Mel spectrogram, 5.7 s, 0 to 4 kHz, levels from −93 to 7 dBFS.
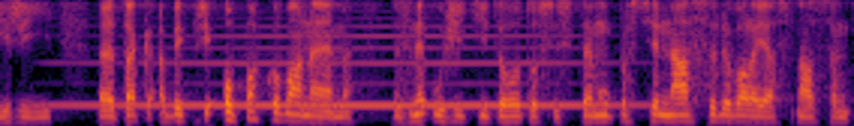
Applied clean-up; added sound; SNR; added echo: none; Wind instrument, woodwind instrument; 10 dB; none.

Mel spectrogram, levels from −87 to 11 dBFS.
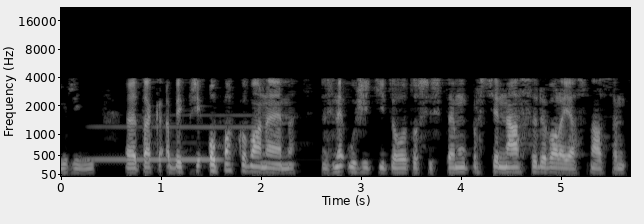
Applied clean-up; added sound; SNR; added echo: classical method Wiener filter.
